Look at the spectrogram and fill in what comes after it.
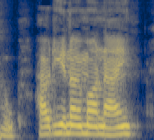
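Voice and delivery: panicked delivery. Retelling a clip where an interviewed man answers: imitating a panicky reply. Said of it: "he's all panicky".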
